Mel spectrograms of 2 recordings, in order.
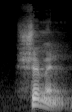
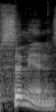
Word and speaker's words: Shimon: These are, I'm giving you the Hebrew pronunciations, these are the sons of Reuben. He has four sons Chanoch, Falu, Chetzron, and Charmi. Next son, Shimon. The sons of Simeon.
